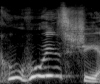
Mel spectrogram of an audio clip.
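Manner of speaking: very high, stammered puzzlement; retold bafflement. Viewer who couldn't figure it out, high mock bafflement. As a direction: squeak it out in exaggerated confusion. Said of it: "I couldn't figure it out".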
